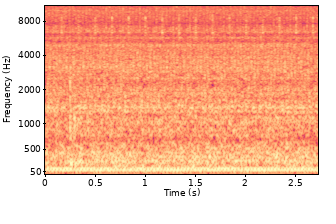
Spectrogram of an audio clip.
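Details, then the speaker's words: Volvo V70R on a road test after the power steering was repaired and bled; smooth, even running with a steady hum and no pump whine, knock or tick, and no leak, so the engine and power steering sound normal. "well out on the road and the power steering is working I don't hear it sounds great it doesn't leak"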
